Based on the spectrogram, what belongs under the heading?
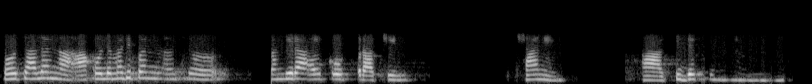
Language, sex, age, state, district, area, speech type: Marathi, female, 18-30, Maharashtra, Ahmednagar, urban, conversation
